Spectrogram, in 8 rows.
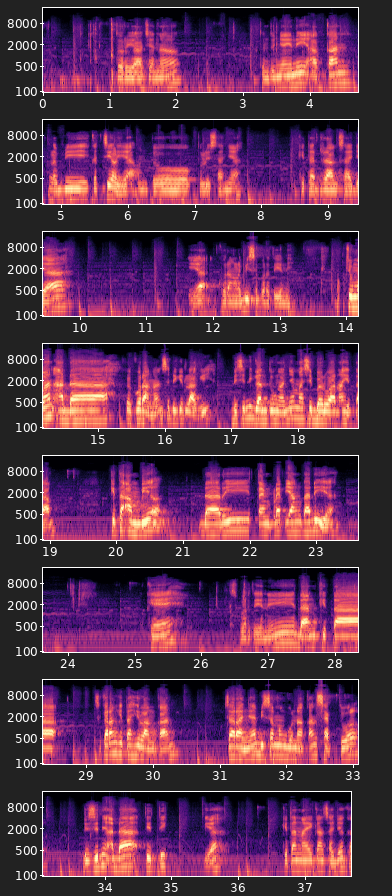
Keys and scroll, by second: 0.0-1.8 typing, 3.5 e, 26.9 Up, 28.1 Down.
